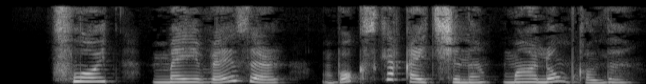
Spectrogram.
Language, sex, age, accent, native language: Uzbek, female, 18-24, Buxoro, Uzbek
